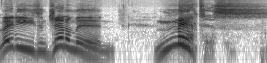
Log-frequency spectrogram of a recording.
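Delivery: grand, high, swooping ring-announcer voice. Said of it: "and I'll be like".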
